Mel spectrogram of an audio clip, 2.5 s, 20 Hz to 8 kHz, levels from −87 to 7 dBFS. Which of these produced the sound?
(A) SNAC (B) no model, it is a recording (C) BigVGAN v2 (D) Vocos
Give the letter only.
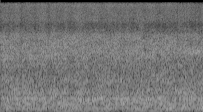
A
